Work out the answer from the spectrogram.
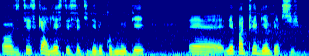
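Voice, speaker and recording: A man from Cameroon speaks in a mellow, rather dark voice, unscripted and searching for words. He pauses often, fills gaps and restarts his sentences. A faint hiss sits under the recording. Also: medium pitch. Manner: hesitant, many fillers and restarts. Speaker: academic presenting his platform. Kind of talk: unscripted monologue.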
